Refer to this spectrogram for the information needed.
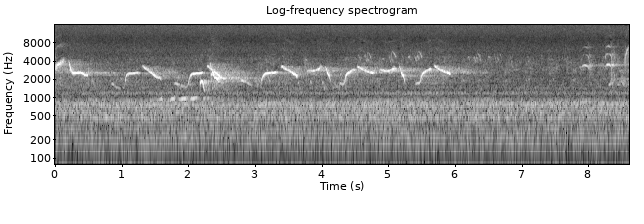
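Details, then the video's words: Introduced Chinese hwamei singing loudly at 5:30 a.m. on 2 June 2019, recorded from some distance; it sings daily at dawn and around 17:30 at dusk. Rapid run of varied whistled slurs, rising and falling, for six seconds, then faint high chirps. "これって何の鳥の囀り? ガビチョウ"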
